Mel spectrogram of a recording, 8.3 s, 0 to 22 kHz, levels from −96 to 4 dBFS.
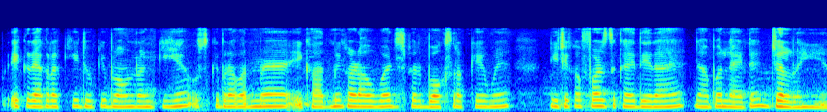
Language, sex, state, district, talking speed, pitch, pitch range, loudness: Hindi, female, Maharashtra, Solapur, 270 wpm, 210 Hz, 200-220 Hz, -29 LUFS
